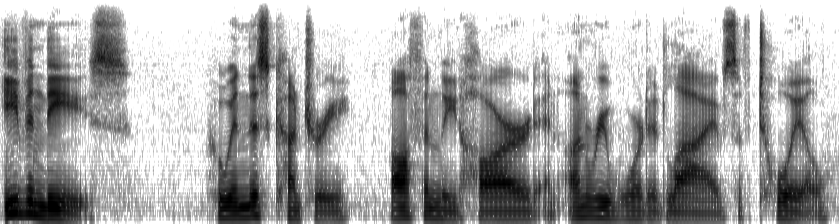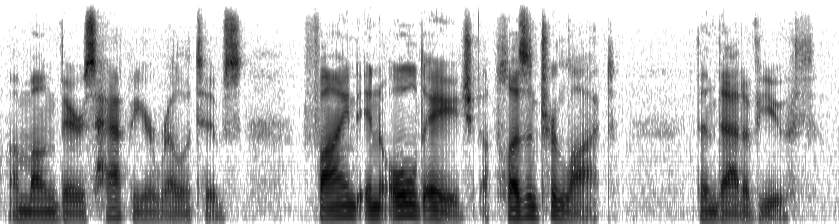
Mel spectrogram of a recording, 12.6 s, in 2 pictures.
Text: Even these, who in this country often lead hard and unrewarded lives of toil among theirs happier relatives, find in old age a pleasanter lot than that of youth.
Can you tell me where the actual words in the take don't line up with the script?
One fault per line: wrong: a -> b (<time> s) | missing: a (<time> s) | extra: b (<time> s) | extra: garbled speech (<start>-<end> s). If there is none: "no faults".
no faults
